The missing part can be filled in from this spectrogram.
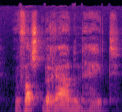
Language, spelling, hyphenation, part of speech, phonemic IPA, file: Dutch, vastberadenheid, vast‧be‧ra‧den‧heid, noun, /ˌvɑst.bəˈraː.də(n).ɦɛi̯t/, Nl-vastberadenheid.ogg
- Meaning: determination, resoluteness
